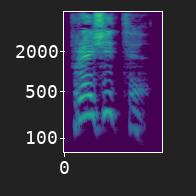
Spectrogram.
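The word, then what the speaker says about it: בראשית: 된장 깍두기 김치 식으로 브레시트 브레시트 브레시트 브 레 으 쉬 트 한개 한개 그렇게 발음해요 이게 지금 하나하나가 다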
